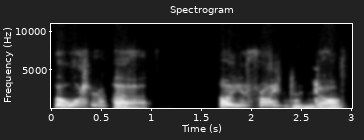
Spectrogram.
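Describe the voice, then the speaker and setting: A woman's voice: high-pitched, huge pitch swings, measured pace, creaky, dry recording, highs cut off, pitched above the performer's own voice, full character voice. A woman voicing joyful little children in a read-aloud storybook, exclaiming in a raised, gleeful voice. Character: excited flying young children, joyful.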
